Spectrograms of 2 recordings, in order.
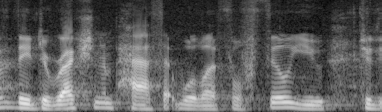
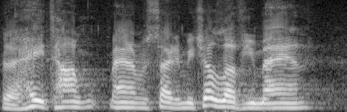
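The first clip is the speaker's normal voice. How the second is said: loud, friendly put-on southern drawl; 3 semitones higher, 5 dB louder than usual. Speaker quoting a friendly stranger's messages before they met: put-on southern accent. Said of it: "He has a southern accent".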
